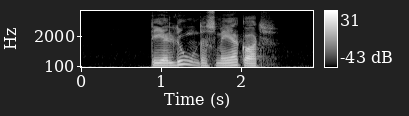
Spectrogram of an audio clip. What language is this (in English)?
Danish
